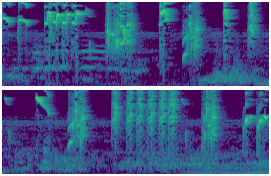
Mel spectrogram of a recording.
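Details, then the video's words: Sooty-headed bulbul singing busily with isian fill-ins, a string of separate sharp, high squeaky bursts and downward-slurred chips, in irregular runs with short pauses between phrases. "Cucak keling gacor isian"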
